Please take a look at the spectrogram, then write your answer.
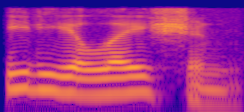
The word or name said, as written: etiolation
